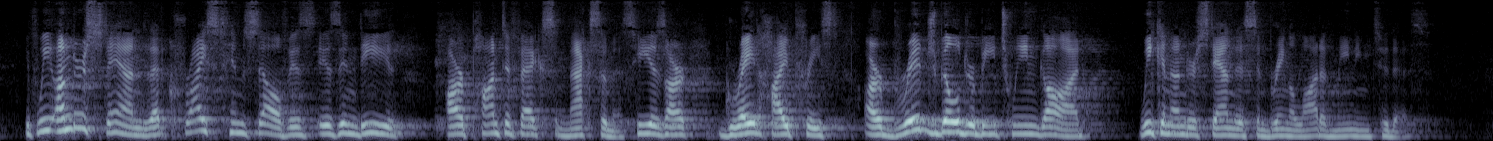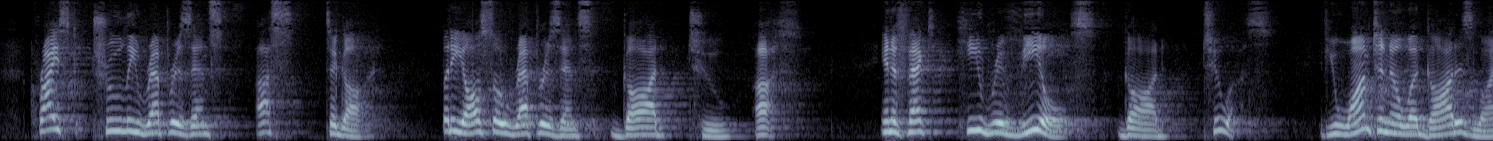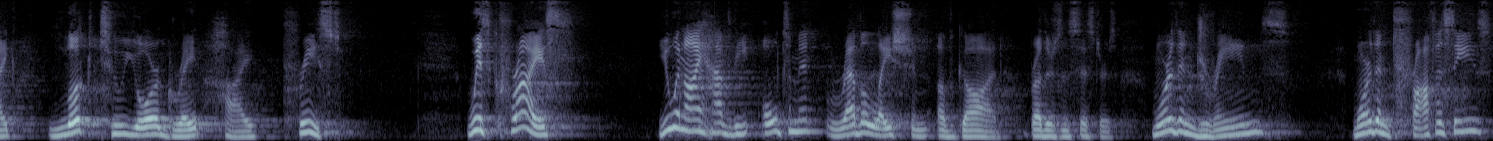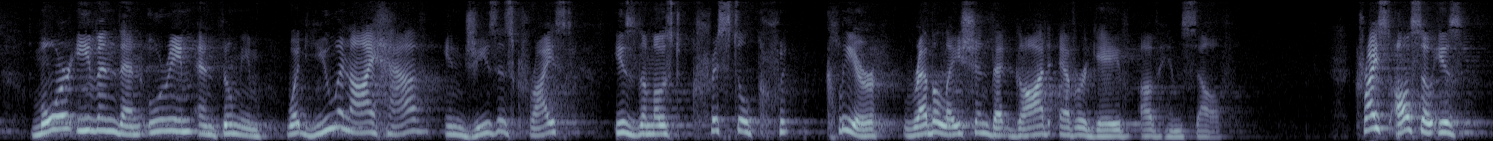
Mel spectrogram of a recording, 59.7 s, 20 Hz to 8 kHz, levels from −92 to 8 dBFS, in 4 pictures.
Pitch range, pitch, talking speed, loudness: 140-210 Hz, 170 Hz, 120 wpm, -29 LUFS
